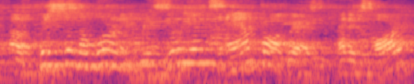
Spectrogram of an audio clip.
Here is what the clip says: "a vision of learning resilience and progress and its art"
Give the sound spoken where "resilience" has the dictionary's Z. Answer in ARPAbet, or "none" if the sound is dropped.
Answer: Z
